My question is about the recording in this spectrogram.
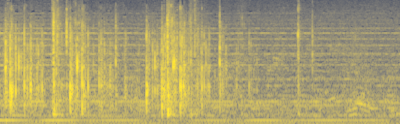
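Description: Dice rattling inside a sic bo shaker as it is shaken: a quick run of clicks for about two seconds, then a few scattered clicks, over background music.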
